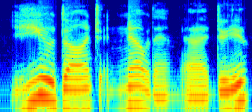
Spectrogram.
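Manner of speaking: "them" falls, "do you" rises; falling then rising. Shown as a demonstration. Teacher models tag questions, falling then rising on "do you". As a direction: drop on "them", lift "do you". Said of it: "falling or rising intonation".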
